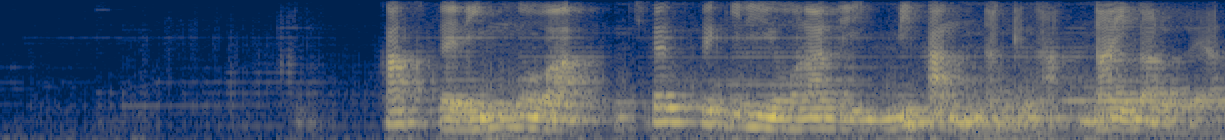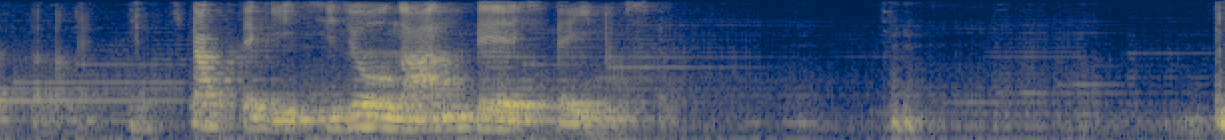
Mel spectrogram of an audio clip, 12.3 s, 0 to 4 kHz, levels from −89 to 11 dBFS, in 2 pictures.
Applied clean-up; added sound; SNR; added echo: neural separator model SepFormer DNS4.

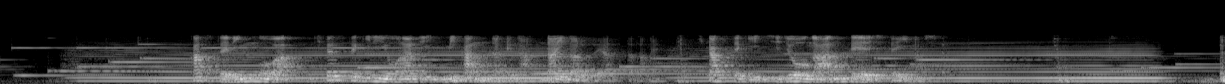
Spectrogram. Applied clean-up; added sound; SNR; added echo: none; Bowed string instrument; 5 dB; reverberation time 0.9 s.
